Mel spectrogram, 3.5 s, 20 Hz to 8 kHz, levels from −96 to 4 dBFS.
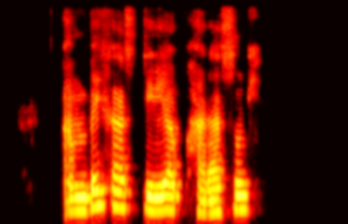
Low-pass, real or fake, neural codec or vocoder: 7.2 kHz; fake; codec, 24 kHz, 3.1 kbps, DualCodec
